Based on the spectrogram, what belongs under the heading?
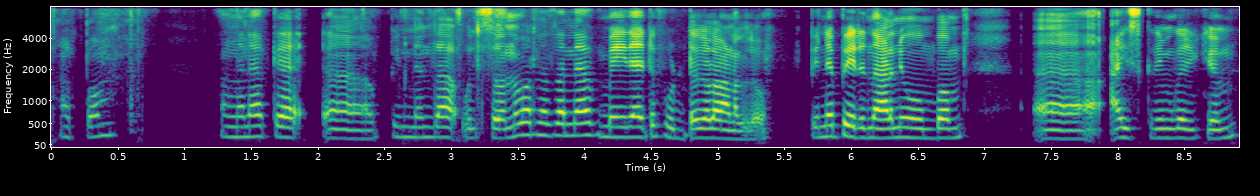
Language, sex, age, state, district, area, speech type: Malayalam, female, 18-30, Kerala, Malappuram, rural, spontaneous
